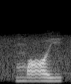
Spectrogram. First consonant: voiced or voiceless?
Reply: voiced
